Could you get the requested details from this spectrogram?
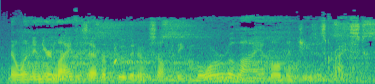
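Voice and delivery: normal talking voice

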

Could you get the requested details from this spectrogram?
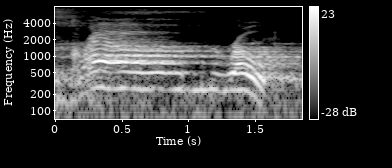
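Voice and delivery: high, very slow commanding call; rescuer's call. Retold or imitated. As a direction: call out slowly to the drowning man. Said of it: "You hear this voice says".

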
